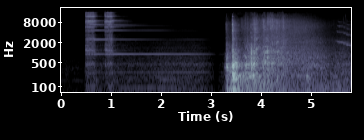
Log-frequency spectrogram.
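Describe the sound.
A doorbell rings twice, two bright metallic strikes whose tones ring on and slowly fade. A burst of broad noise follows after a short pause.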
